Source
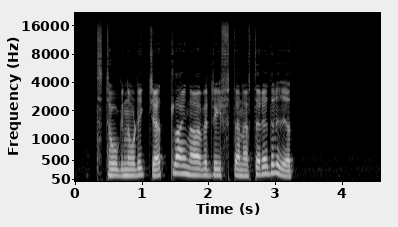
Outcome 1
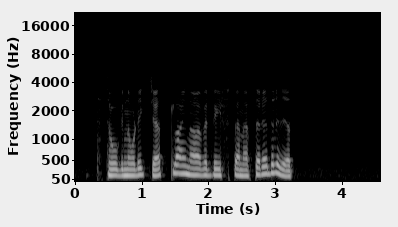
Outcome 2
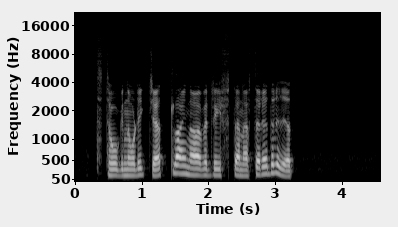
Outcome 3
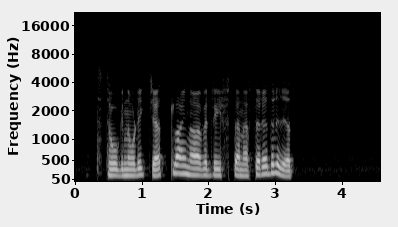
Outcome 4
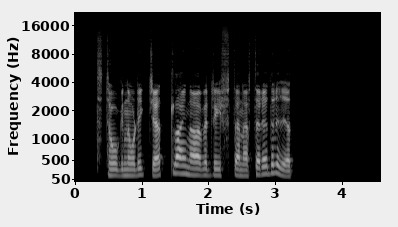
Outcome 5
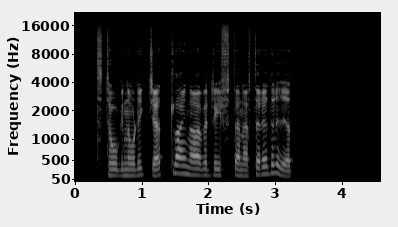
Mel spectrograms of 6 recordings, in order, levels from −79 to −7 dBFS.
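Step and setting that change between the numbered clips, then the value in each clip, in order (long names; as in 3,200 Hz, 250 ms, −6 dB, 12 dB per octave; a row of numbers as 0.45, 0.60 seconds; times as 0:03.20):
resonant band-pass, frequency: 100, 770, 290, 2,500, 7,100 Hertz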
